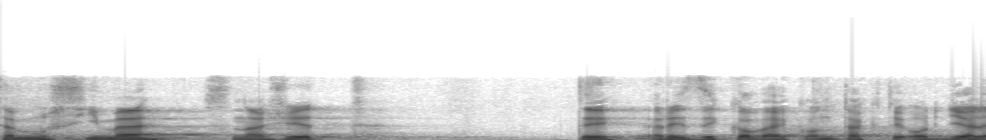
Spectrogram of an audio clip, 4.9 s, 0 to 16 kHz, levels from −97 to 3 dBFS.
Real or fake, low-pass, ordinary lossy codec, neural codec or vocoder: real; 7.2 kHz; AAC, 64 kbps; none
